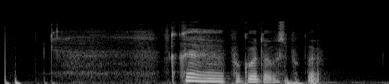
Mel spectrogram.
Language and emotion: Russian, sad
